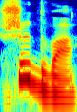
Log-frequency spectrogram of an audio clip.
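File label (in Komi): "шыдва", Komi, female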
